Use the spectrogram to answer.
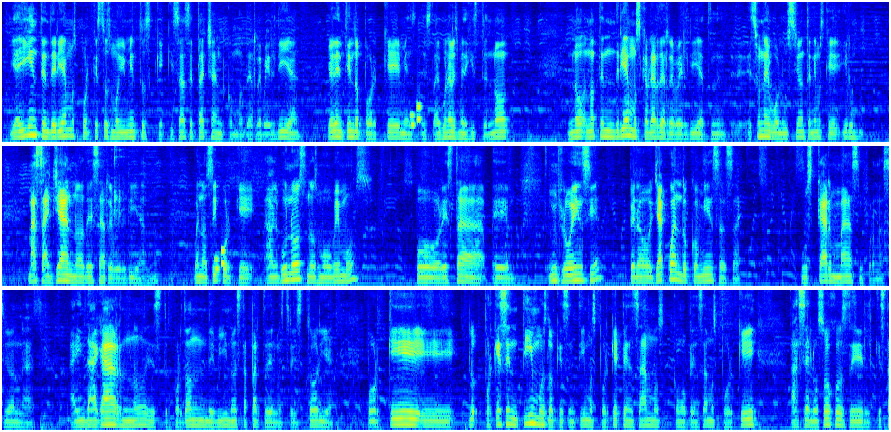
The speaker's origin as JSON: {"language": "Spanish", "country": "Mexico", "said": "Como mexicano."}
